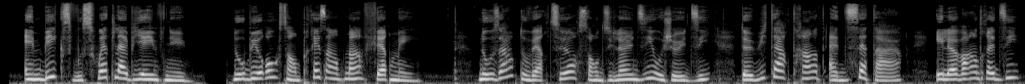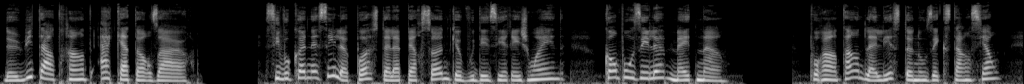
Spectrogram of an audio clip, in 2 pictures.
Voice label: locutora canadiense french canadian voiceover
